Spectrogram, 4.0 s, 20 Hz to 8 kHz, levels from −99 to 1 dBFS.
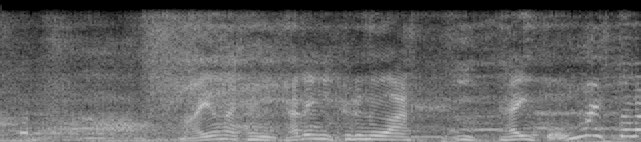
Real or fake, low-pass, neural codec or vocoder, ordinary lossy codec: fake; 7.2 kHz; autoencoder, 48 kHz, 32 numbers a frame, DAC-VAE, trained on Japanese speech; none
